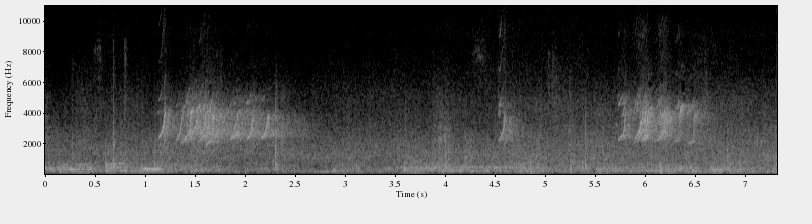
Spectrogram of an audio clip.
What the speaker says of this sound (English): No, they're sparrows.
